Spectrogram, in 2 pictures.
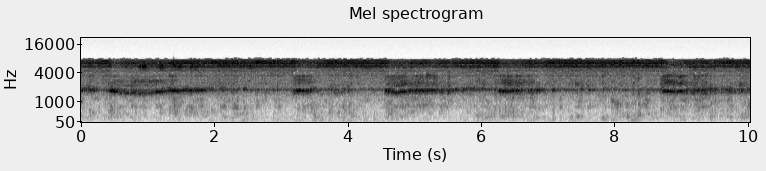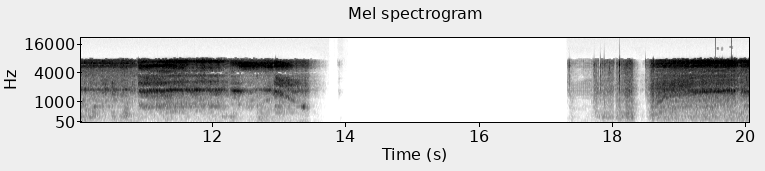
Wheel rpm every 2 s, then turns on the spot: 220, 230, 230, 230, 230, 230, 90, 0, 0, 150.
none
